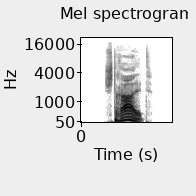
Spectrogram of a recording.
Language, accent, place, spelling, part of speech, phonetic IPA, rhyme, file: German, Germany, Berlin, strahlt, verb, [ʃtʁaːlt], -aːlt, De-strahlt.ogg
- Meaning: inflection of strahlen: 1. third-person singular present 2. second-person plural present 3. plural imperative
